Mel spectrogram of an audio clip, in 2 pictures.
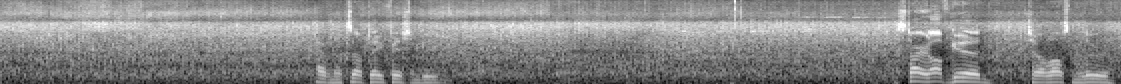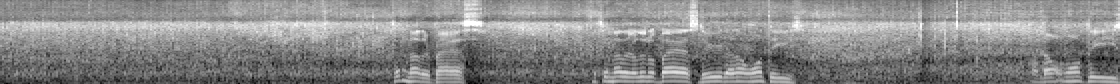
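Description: Water pours steadily into a pond.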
